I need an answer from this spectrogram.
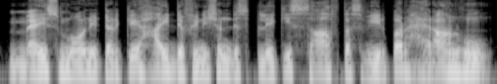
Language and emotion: Urdu, surprised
